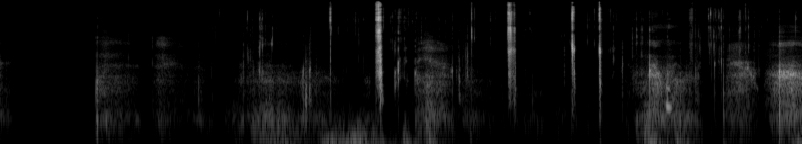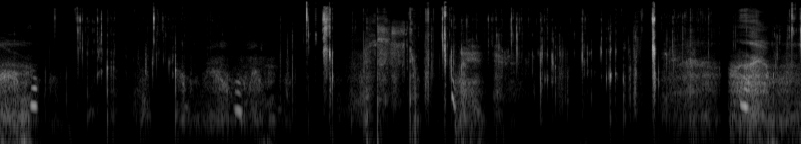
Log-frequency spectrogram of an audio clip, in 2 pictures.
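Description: Wet chewing and smacking mouth sounds pretend to eat an ear in an intimate whispered role-play, with many irregular clicks, crunches and soft breaths over about twenty seconds and no talk.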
